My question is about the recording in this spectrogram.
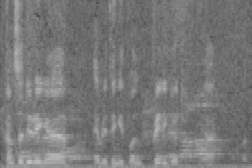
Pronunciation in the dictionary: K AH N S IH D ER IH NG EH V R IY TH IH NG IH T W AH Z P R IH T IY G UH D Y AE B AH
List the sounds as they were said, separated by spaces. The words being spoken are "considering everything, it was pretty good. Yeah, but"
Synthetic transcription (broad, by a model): K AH N S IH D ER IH NG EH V R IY T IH NG IH T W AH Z P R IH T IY G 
